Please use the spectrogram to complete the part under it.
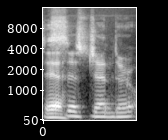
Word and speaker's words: cisgender: So it's S-I-C? – No, C-I-S. Right, cis male. – C-I-S male. It's going to be interesting. Cis, short for cisgender, pronounced cisgender or just cis, is a term that means whatever gender you are now and the same as what you were presumed for your birth.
